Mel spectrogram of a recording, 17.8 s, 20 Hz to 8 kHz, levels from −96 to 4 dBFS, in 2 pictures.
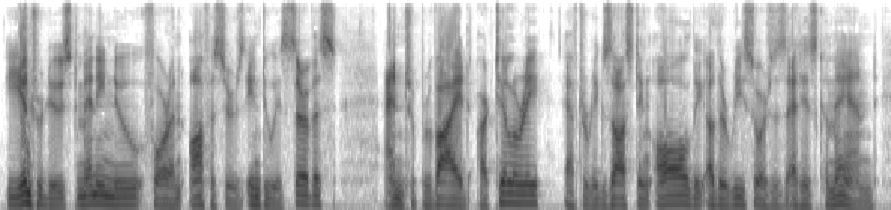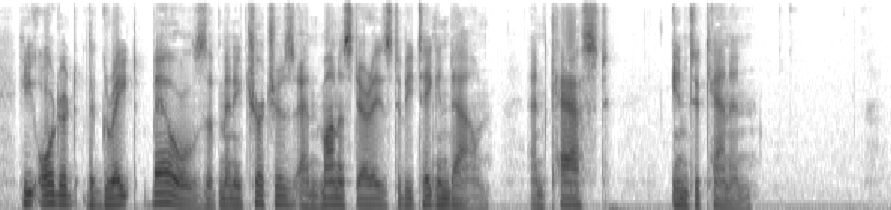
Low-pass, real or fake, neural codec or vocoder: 7.2 kHz; real; none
